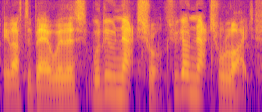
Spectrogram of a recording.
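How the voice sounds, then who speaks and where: A man's voice: on the high side, expressive, very fast, fairly bright tone. A man presenting casually on live television from outdoors.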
